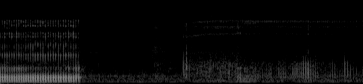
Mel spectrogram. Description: Our 7 month old bulldog snoring in my arms. Too funny!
